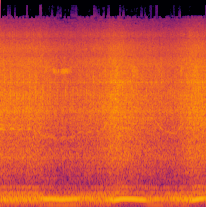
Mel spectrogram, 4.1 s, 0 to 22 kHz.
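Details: Chevy Tahoe with freshly installed ATK 5.7 LS V8 on a break-in tune, first start after rebuild: settles into a steady deep idle with even low rumble, no knocks or ticks; normal idle.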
